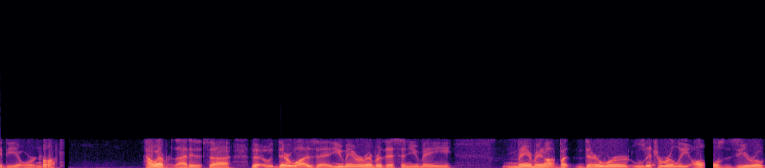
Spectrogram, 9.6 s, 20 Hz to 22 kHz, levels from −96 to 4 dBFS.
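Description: Speech over a G.711 telephone path, with nothing above 4 kHz, shows packet loss with pitch repetition at 0.50–0.85 s (scattered gaps, longest 100 ms), 2.48–2.54 s before "uh the there was", 5.58–5.60 s after "remember this and you", and 8.76–8.92 s. The receiver loops the last pitch period, producing a brief held, buzzy tone on short gaps and fading into silence on longer ones.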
